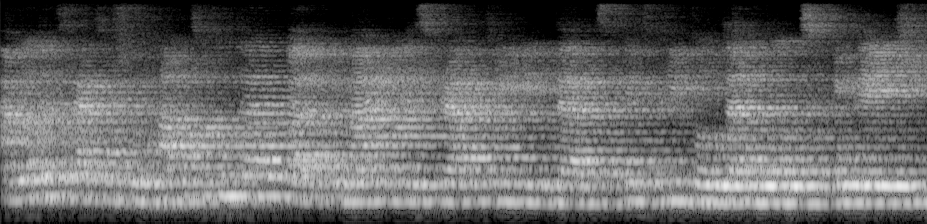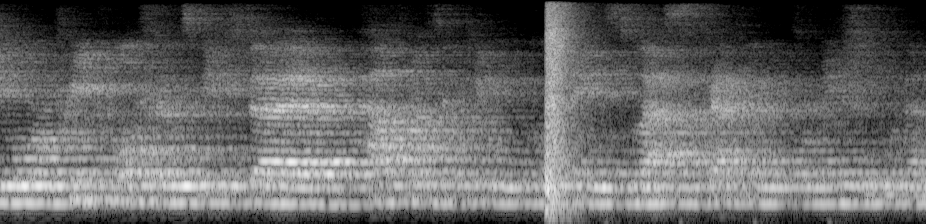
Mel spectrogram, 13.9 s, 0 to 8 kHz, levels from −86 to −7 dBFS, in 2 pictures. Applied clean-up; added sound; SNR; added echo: none; Snare drum; 5 dB; reverberation time 2.1 s.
